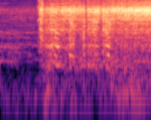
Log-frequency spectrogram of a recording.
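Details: Toyota Vios being checked for hard starting via the fuel pressure regulator check valve: a brief crank catches almost at once and settles into a steady running note; the engine fires promptly.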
